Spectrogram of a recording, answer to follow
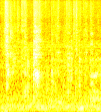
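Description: Near silence, with two faint soft rustles as a baked bun is peeled open by hand on a plate.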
